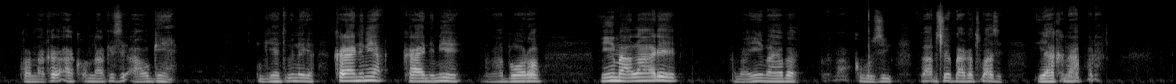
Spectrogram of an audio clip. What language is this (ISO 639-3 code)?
ijc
